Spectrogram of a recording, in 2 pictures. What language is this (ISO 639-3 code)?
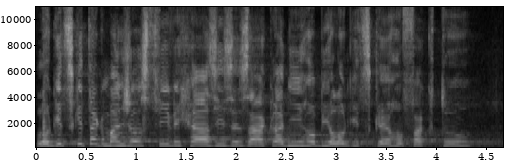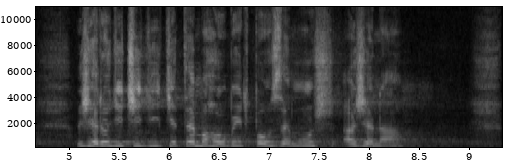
ces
